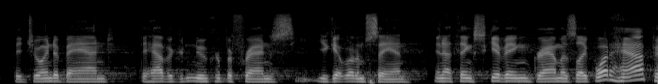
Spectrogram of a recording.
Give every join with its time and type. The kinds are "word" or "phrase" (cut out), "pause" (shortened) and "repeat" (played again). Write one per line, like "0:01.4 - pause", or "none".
0:04.3 - pause

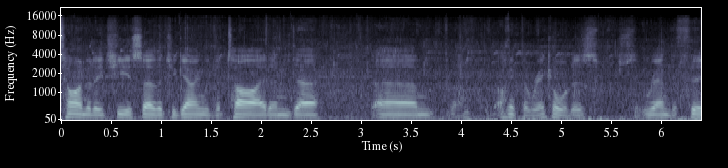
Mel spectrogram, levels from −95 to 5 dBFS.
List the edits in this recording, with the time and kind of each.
0:03.1 - word

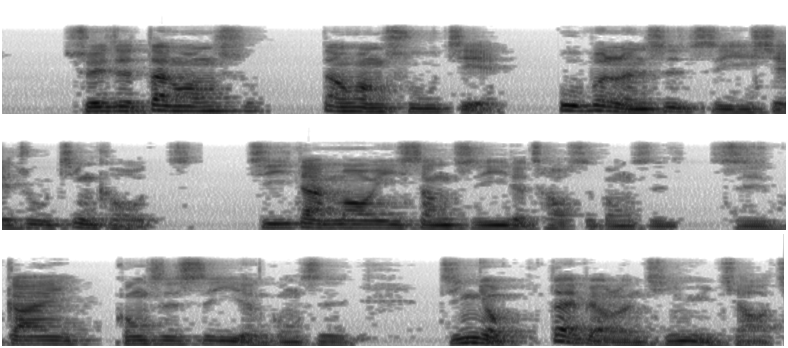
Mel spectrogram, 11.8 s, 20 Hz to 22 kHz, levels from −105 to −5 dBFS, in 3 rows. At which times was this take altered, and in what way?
0:04.9 - pause
0:08.3 - pause

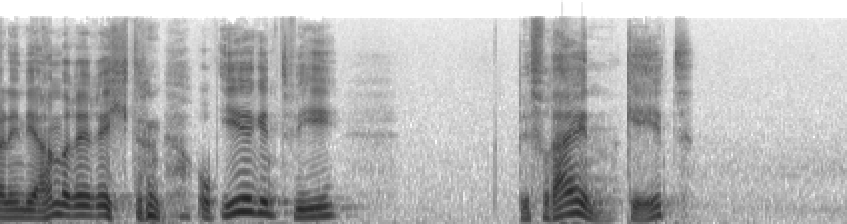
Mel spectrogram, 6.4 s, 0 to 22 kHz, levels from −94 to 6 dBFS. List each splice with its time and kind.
0:01.6 - word
0:03.7 - word
0:04.7 - pause

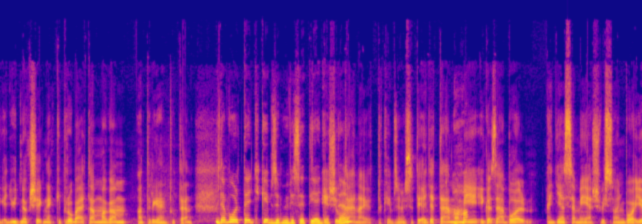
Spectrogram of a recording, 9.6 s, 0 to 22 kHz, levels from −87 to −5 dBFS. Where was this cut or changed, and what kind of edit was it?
none

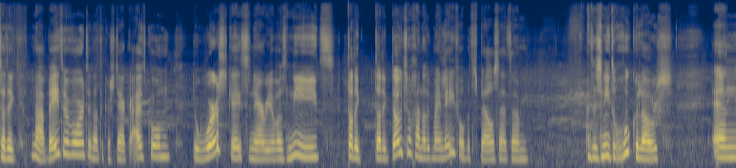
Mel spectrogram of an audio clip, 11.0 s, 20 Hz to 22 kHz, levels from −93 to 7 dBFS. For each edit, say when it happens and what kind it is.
0:02.7 - pause
0:05.1 - pause

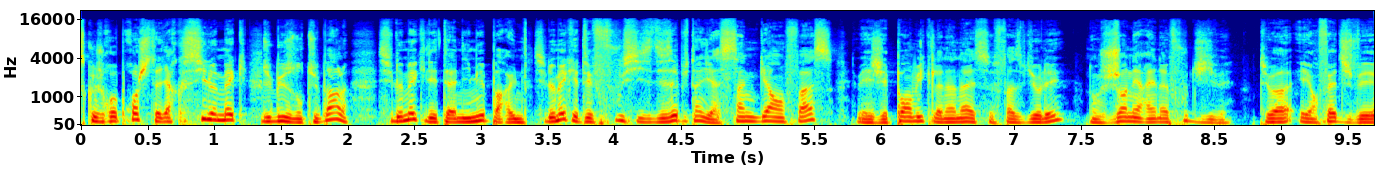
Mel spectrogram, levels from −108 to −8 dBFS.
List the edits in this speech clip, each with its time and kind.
0:01.4 - phrase
0:03.3 - word
0:05.7 - pause
0:07.5 - pause
0:08.7 - pause

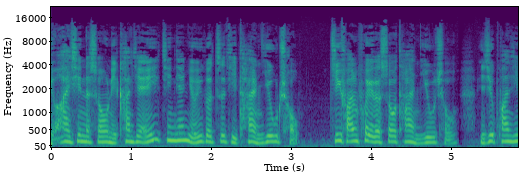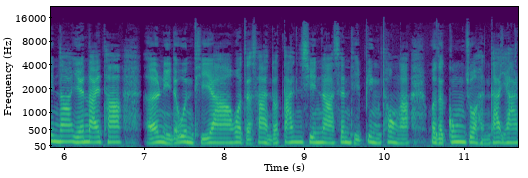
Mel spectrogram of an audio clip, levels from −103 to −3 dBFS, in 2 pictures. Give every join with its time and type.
0:03.2 - pause

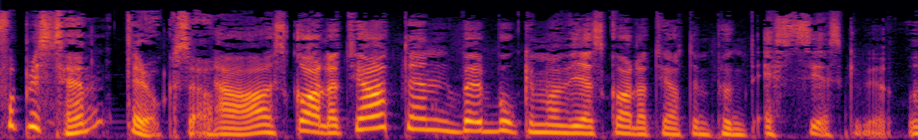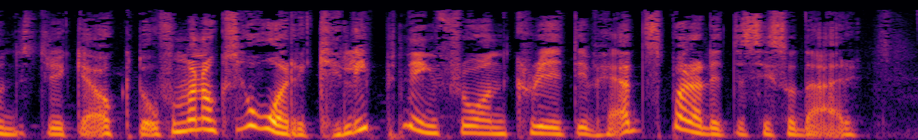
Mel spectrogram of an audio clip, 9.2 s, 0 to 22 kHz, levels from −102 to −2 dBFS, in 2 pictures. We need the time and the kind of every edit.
0:05.8 - phrase

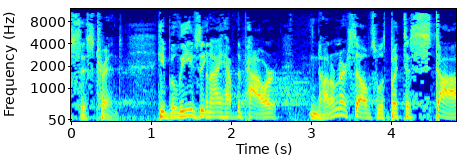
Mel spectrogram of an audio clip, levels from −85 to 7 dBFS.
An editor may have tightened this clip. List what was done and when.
0:01.7 - word
0:03.9 - word

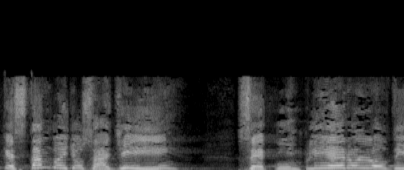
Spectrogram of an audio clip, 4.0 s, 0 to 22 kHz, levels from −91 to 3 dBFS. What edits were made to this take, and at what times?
none

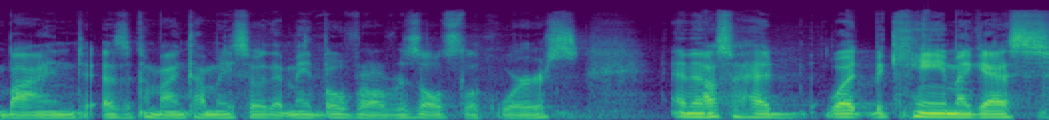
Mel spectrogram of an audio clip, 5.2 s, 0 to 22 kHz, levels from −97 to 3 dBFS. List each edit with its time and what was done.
0:01.6 - word
0:03.5 - word
0:04.1 - word

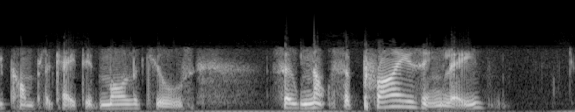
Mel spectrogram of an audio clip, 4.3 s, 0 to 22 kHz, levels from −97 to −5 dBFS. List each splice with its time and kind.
0:02.3 - word

